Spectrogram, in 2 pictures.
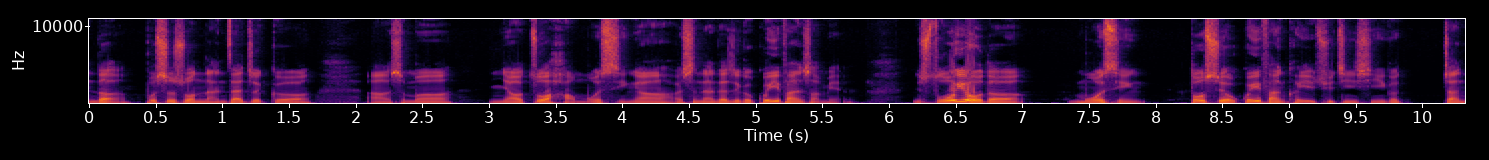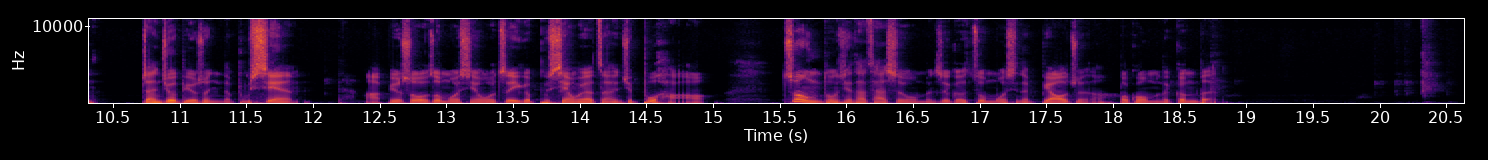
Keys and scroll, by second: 1.6 alt+s, 3.2 space, 5.7 ctrl+z, 12.2 alt+s, 12.9 3, 13.7 space, 18.6 space, 19.8 space, 19.8 ctrl+z, 20.0 x, 20.1 space.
